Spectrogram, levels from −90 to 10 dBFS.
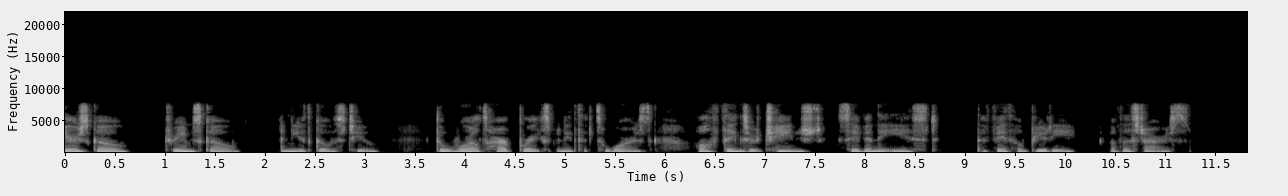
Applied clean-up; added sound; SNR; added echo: none; none; none; none.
